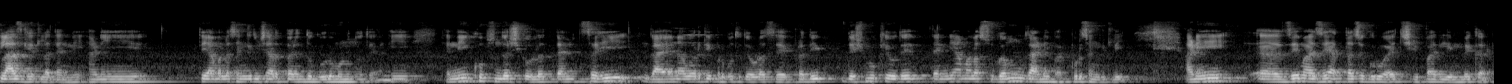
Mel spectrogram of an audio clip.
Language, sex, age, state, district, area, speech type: Marathi, male, 18-30, Maharashtra, Pune, urban, spontaneous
